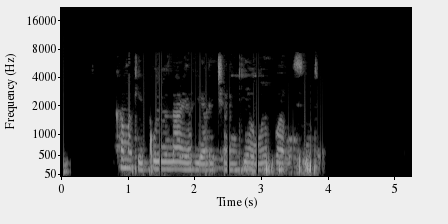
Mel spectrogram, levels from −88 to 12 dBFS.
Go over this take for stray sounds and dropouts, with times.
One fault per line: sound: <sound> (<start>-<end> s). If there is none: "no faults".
no faults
